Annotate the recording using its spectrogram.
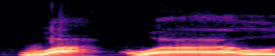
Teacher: দুই ঠোঁটের মাঝখানের ফাঁক থেকে পড়তে হয়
